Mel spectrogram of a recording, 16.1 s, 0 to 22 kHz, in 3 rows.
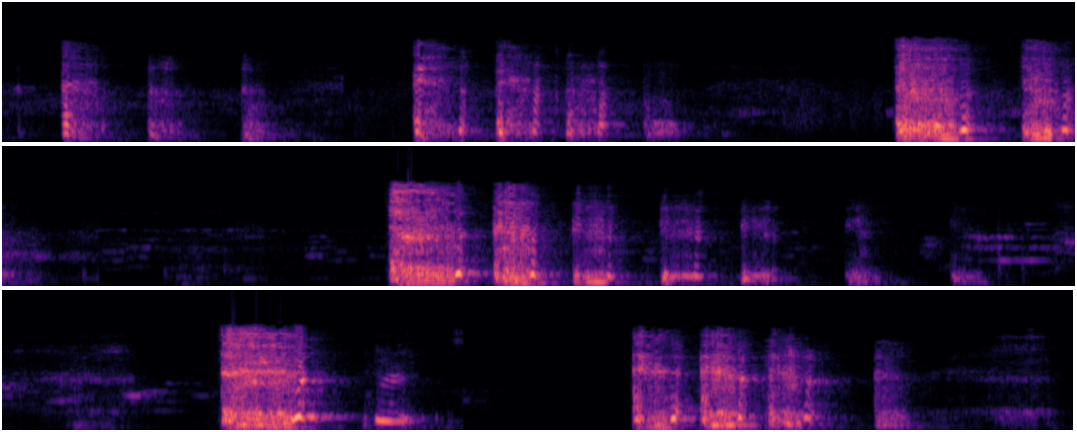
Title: constant barking cough 3 (f)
